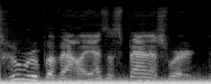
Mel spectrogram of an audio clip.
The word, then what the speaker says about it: Jurupa: Not Jurupa Valley, guys. It's Jurupa Valley. That's a Spanish word. The J's don't get pronounced like J's, and they get pronounced like H's in Mexican Spanish dialect.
